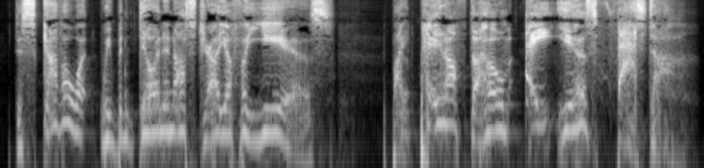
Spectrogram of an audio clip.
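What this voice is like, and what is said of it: Australian accent, infomercial voice. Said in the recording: “just because you have an Australian accent doesn't make you the king of infomercials.”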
